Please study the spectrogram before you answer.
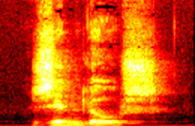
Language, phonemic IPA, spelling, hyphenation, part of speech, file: Dutch, /ˈzɪn.loːs/, zinloos, zin‧loos, adjective, Nl-zinloos.ogg
- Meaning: pointless, senseless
